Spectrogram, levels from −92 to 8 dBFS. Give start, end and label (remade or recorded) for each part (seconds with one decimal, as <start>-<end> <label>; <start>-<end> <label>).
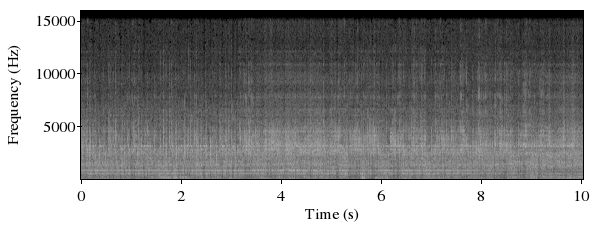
0.0-3.5 recorded; 3.5-5.1 remade; 5.1-9.3 recorded; 9.3-10.1 remade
